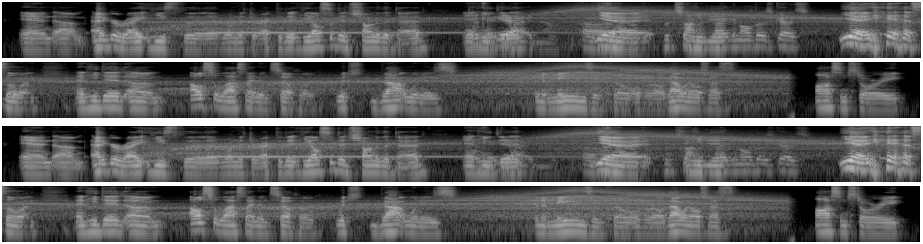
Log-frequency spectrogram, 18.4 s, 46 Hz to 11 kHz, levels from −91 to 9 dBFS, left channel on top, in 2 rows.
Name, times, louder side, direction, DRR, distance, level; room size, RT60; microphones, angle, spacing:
voice 1, 0.2-4.2 4.6-5.2 5.9-6.5 6.8-7.2 8.4-10.8 11.0-13.7 14.5-16.5 17.3-18.1, right 3 dB, 25° right, 0.4 m, -28 dB
sound 1, 1.4-17.1, right 2 dB, 5° right, 0.8 m, -39 dB
Chink clink, 2.0-6.3, right 2 dB, 90° right, 0.8 m, -41 dB
voice 2, 4.7-6.1 6.7-8.1 9.2-9.4, left 6 dB, 55° left, 0.4 m, -36 dB
3.6 x 2.5 x 2.8 m
head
